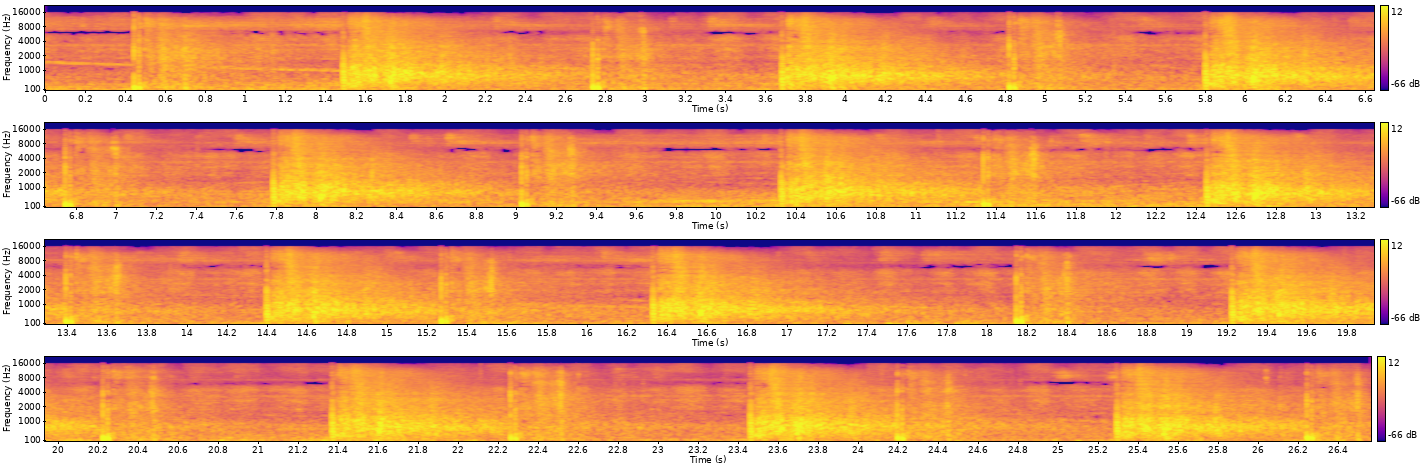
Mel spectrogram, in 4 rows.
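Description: Black Cat 'Two Minute Show' 500-gram multishot fireworks cake firing shot after shot: a loud bang about every two seconds, each trailing off, with smaller pops between.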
